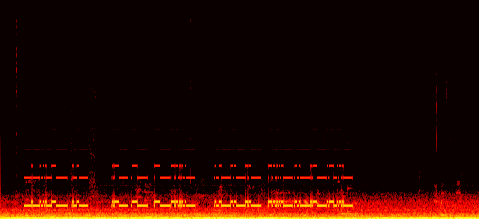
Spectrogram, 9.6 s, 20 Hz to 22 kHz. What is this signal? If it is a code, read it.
TTY/TDD text telephone tones (45.45 baud Baudot), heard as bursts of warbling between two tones, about 400 Hz shift, 1600 Hz centre, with the noise inside a car. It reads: JOUETT FULL SPEED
